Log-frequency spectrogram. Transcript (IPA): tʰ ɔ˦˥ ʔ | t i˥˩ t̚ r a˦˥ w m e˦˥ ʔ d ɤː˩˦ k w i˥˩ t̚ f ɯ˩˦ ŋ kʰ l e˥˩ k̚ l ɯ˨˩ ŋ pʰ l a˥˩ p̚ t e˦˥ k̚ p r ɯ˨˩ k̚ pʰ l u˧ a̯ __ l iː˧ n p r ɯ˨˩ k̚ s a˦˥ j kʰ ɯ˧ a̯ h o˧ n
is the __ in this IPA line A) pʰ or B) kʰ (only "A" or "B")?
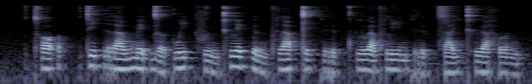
A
